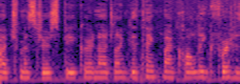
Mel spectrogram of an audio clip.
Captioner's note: speaking French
